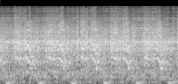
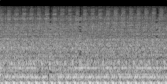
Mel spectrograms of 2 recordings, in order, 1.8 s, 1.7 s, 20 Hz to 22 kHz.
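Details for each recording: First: 1993 Yamaha Riva 125 scooter with a cheap GY6-type replacement carburetor and the vacuum-operated fuel valve apparently not feeding fuel. It pops along at about three beats a second on residual gas in the bowl, then fades and cuts out from fuel starvation. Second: 1993 Yamaha Riva 125 scooter with a cheap GY6-type replacement carburetor: a steady, even putter at idle with a regular beat and no misses or hunting; it idles cleanly.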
